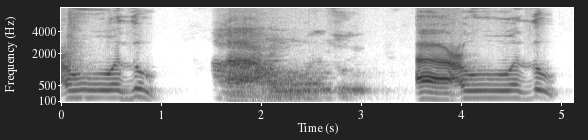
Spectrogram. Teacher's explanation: jangan sampai dibaca tafkhim atau tebal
